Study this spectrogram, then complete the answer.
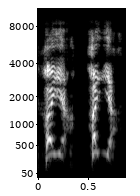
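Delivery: very high, loud mock karate cries; karate yells. Fan acting out the karate fight, mock kiai yells. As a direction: chop the air with cartoon kiai shouts.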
